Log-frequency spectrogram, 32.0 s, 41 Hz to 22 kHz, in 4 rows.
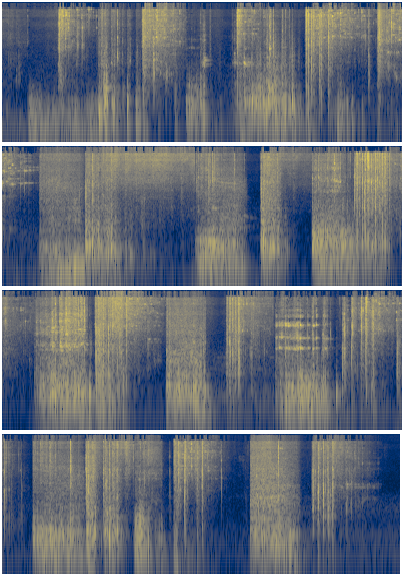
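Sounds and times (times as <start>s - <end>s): glass bottles shattering: 2.8s - 3.7s, 6.1s - 8.8s, 14.6s - 19.3s, 20.6s - 24.2s, 27.4s - 28.5s.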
